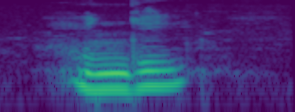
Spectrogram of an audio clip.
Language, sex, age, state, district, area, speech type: Hindi, male, 60+, Uttar Pradesh, Chandauli, rural, spontaneous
